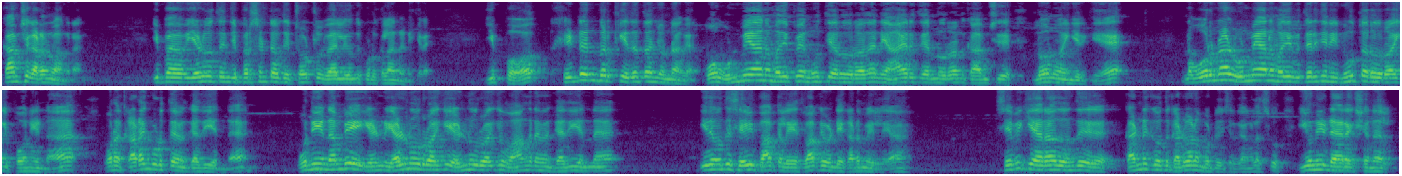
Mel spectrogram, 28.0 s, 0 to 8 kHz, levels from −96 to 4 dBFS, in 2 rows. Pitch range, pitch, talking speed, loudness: 135-170 Hz, 150 Hz, 150 wpm, -23 LUFS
